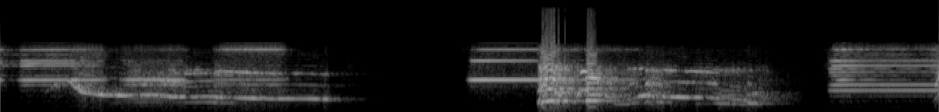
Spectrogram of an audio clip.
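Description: A Weimaraner howls in long, wavering tones that slide downward, over steady musical notes.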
